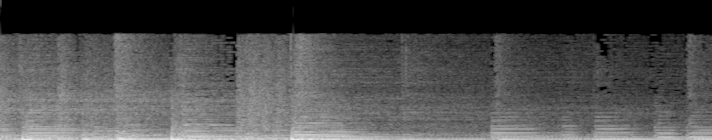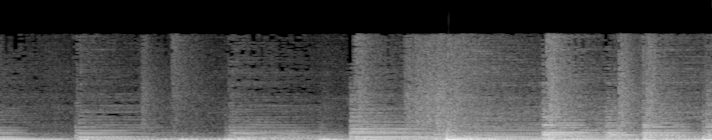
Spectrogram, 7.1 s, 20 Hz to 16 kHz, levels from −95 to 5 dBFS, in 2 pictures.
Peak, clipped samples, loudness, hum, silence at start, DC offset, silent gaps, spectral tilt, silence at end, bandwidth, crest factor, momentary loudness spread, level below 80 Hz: 0 dBFS; under 0.1%; -17 LUFS; none; 0 s; under 0.1%; none; -7 dB/octave; 0 s; 12.5 kHz; 16 dB; 12 LU; -20 dBFS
